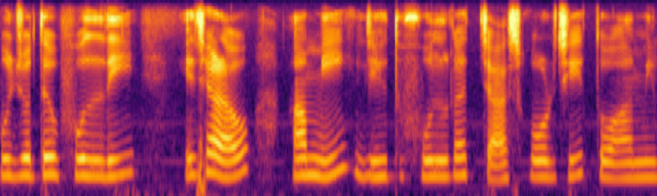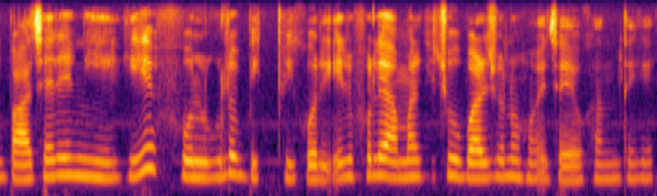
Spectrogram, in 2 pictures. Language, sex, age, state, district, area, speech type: Bengali, female, 18-30, West Bengal, Jalpaiguri, rural, spontaneous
